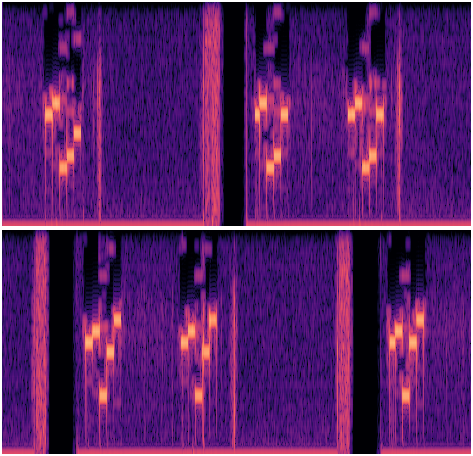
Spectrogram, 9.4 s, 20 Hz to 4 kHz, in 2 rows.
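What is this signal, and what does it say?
Five-tone selective call (ZVEI), heard as quick runs of five tones, tones of about 70 ms. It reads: 89136 89138 89138 89170 89170 89180
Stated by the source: ZVEI five-tone selective call received by SDR, audio archive of Feuerwehr Orlamünde (f85360).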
